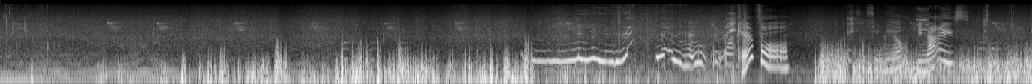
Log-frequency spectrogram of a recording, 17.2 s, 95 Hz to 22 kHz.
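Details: Six-week-old Lakeland Terrier puppies from the Octavia and Oscar litter, born 5/29/18: scuffling and rustling at first, then thin, wavering whines and short yelps rising and falling in pitch, with people talking quietly nearby.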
